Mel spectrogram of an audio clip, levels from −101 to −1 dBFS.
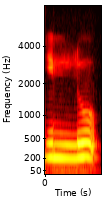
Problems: none marked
